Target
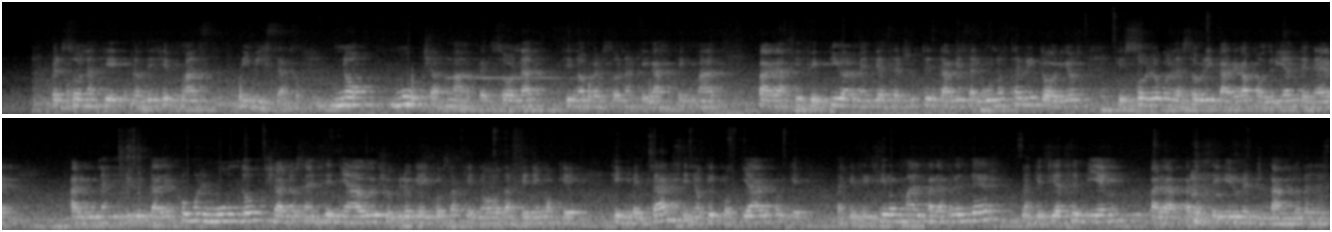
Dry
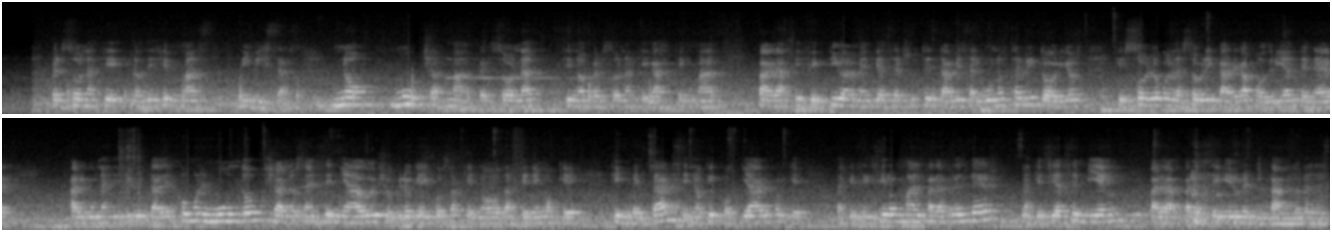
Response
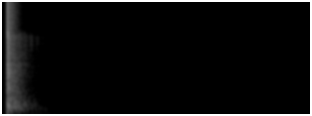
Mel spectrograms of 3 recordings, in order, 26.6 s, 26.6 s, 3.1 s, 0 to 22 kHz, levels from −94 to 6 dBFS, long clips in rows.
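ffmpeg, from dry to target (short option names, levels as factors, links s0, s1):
-filter_complex "[0:a]asplit=2[s0][s1];[1:a]atrim=start_sample=2205,adelay=111[s2];[s1][s2]afir=irnorm=-1:irlink=0,volume=0.224[s3];[s0][s3]amix=inputs=2:normalize=0,volume=0.596"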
